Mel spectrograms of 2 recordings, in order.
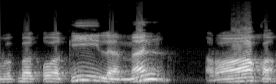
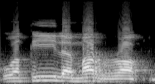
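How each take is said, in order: First: A short breathless stop comes after 'man'. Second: The words run together without any break. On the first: The speaker calls it right. "Berhenti sejenak tanpa mengambil napas" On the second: The speaker calls it wrong. "Maka jangan baca ya uh"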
